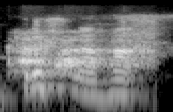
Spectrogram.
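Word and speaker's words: कृष्णः: Okay, so it is R. It is constant. Krishnaha. That is the right way to pronounce it.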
